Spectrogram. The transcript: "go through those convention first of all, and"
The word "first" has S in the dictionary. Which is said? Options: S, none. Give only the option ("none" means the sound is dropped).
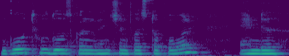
S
